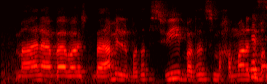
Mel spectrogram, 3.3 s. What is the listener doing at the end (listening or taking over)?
taking over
